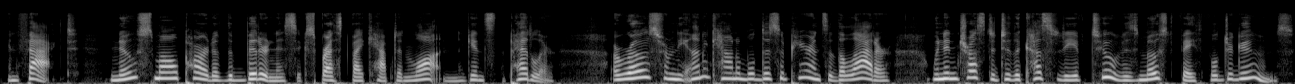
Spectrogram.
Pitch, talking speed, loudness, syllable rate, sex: 225 Hz, 160 wpm, -20 LUFS, 5.2 syllables/s, female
